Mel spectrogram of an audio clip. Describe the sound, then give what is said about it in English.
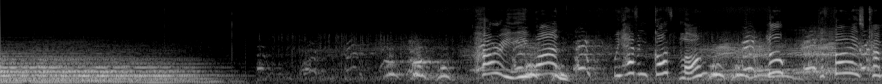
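A long, steady sheep bleat opens, followed by a flurry of wavering, overlapping bleats from several sheep, fairly loud, like a flock calling together. “Uh, they went down to move the sheep.”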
